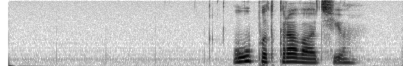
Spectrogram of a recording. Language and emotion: Russian, neutral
